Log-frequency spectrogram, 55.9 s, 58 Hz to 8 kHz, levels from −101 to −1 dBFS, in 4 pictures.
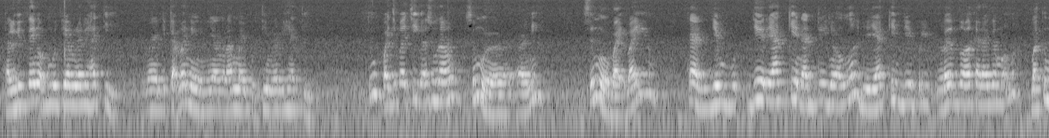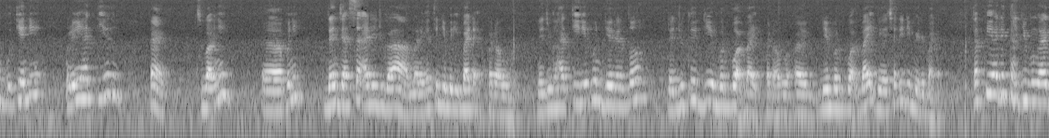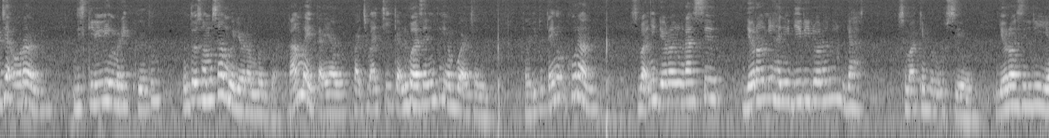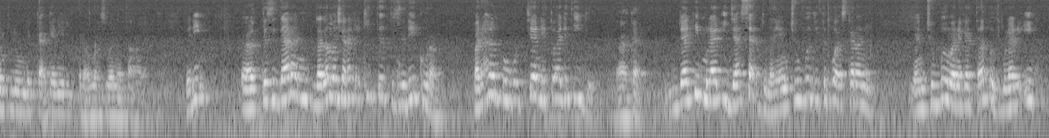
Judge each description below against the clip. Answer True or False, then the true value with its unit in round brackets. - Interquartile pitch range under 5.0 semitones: False (5.4 semitones)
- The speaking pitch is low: False (190 Hz)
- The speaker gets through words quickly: True (180 wpm)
